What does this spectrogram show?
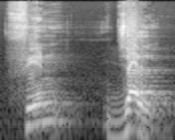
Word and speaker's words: Fengal: தாழ்மண்டலமாகி 26 ஆம் தேதி பின்சல் புயல் அது வந்து fe ஐ என் ஜே ஏ எல் இப்படித்தான் உச்சரிக்கணும் பின் ஜல் பின்சல் புயலாக உருவெடுத்து அது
